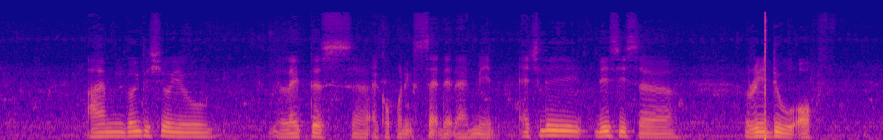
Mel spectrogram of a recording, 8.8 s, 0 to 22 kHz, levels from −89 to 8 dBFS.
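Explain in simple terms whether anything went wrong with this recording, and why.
At 7.65 s the player read the file's text tags as if they were sound, a fault called file tags played as audio. It causes a brief, loud snap with hard edges.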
